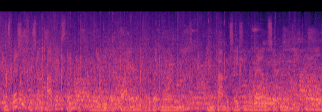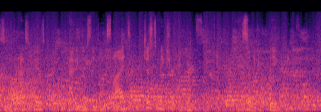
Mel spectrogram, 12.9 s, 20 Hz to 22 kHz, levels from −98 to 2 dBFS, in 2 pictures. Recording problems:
murmuring crowd; very loud; throughout; 3 dB above the speech

